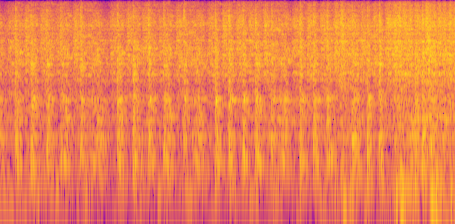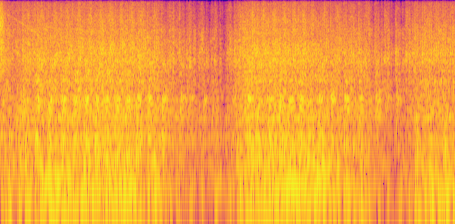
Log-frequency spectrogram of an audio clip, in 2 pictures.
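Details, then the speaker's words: Turbo Territory first start after repairs: engine catches and runs lumpy and uneven, then settles to a steadier idle; rough running because the throttle position sensor was unplugged, idle improves once plugged in. "I was unplugged, that's why I was running like shit, but seems to be idling way better now."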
